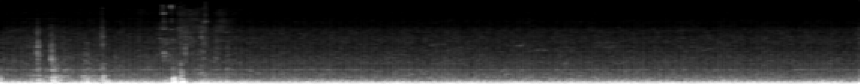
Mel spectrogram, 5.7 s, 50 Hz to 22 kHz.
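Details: 2015 VW Golf R DSG, APR stage 2, in park or in drive on the brake, cold or warm: low lumpy idle surging as if about to stall, needle jumping, drives fine; plugs, coils, oil, cam adjuster magnets already replaced.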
